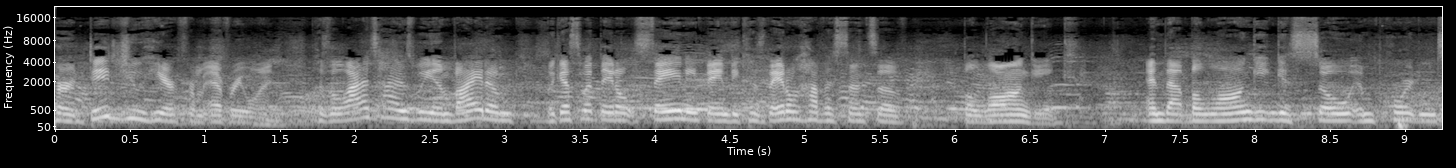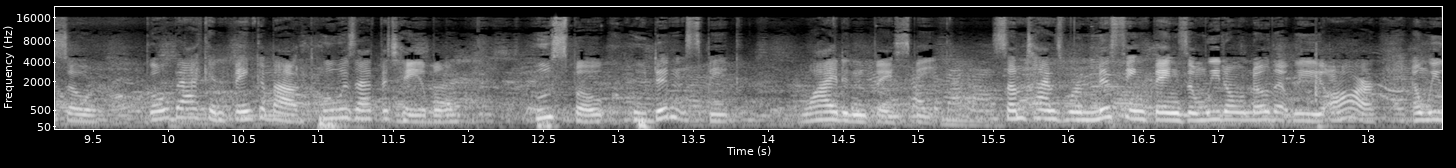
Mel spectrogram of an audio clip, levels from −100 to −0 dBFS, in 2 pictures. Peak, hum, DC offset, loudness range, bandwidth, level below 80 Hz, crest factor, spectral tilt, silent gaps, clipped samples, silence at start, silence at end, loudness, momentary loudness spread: 0 dBFS; none; under 0.1%; 4 LU; 16.5 kHz; -42 dBFS; 18 dB; -4.5 dB/octave; none; under 0.1%; 0 s; 0 s; -18 LUFS; 9 LU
